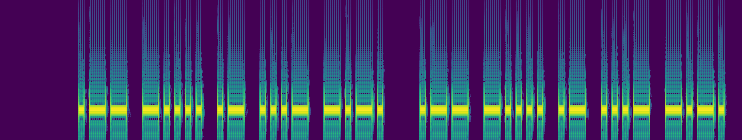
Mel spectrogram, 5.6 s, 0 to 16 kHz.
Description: Morse code, heard as a keyed tone, about 30 wpm, 700 Hz. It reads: W6AVC W6AVC
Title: USA Call Signs Repeated 3x 30wpm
